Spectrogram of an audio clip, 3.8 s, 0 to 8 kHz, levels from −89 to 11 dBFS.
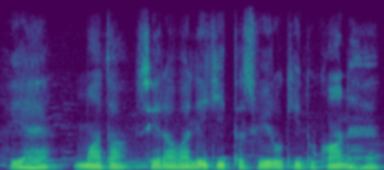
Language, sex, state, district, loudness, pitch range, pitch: Hindi, male, Uttar Pradesh, Saharanpur, -15 LUFS, 120-130 Hz, 125 Hz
